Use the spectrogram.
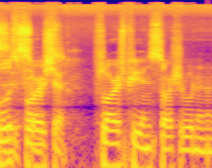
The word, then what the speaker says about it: Saoirse: Where like Saoirse Ronan's this sort of person, and you're like, oh, this one character could Who's Saoirse Ronan? She pronounces it Saoirse.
